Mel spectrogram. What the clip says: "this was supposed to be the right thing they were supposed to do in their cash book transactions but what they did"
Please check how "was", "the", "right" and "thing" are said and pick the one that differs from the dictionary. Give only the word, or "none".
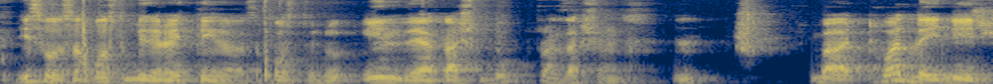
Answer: none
